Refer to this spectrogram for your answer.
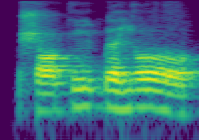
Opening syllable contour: low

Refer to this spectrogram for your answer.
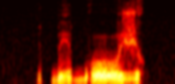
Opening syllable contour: low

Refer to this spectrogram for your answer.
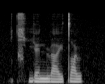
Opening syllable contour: high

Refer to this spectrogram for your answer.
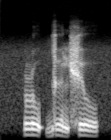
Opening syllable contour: falling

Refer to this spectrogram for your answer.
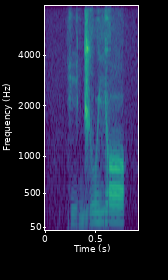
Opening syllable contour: low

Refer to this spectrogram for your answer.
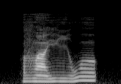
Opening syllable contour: low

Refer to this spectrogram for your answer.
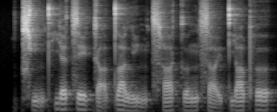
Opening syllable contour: low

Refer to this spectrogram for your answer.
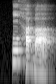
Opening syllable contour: high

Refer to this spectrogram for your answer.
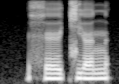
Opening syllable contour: high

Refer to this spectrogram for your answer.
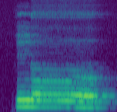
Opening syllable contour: low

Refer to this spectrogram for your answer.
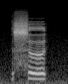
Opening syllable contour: low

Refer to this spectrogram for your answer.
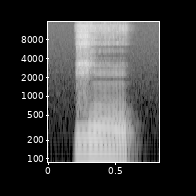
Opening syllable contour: low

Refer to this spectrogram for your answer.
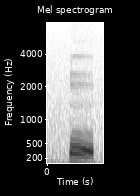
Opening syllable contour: falling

